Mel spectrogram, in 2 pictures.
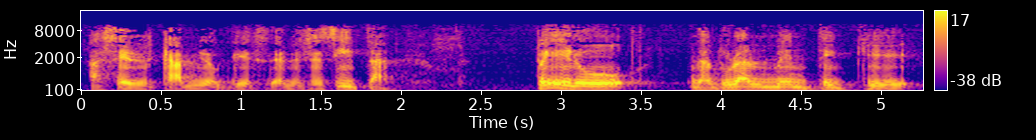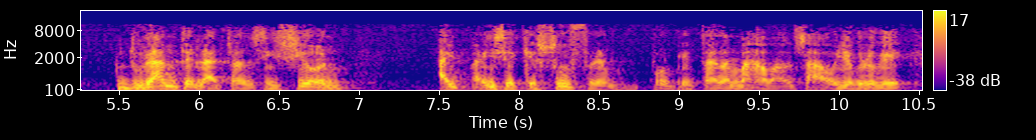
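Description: Gravelly, low-voiced man speaking Spanish. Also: lively intonation, mellow. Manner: halting, groping for words in Spanish. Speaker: professor, interview guest. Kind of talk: interview answers, explanatory.

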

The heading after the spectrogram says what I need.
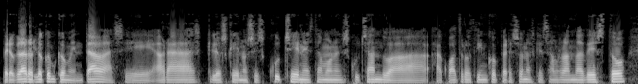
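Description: A man, a panel guest giving measured advice with frequent fillers. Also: fairly low pitch, little pitch movement, no echo. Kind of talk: roundtable discussion.

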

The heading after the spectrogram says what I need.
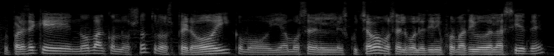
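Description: A man's voice: medium pitch, brisk, no echo, muffled recording. A man hosting a radio panel discussion, putting questions to his guests with many fillers. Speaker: radio show host.

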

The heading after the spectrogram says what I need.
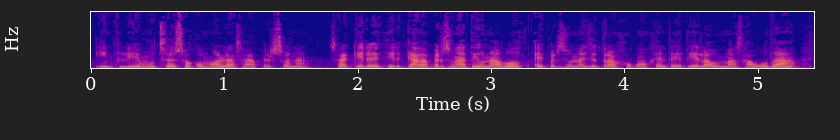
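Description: Quick, explanatory Spanish woman. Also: sits low. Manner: calm, explanatory, asks "¿vale?" often. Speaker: voice therapist guest. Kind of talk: radio interview, explaining.

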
